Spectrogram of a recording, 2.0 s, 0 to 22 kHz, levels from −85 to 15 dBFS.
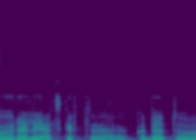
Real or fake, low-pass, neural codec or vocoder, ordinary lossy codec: real; 7.2 kHz; none; Opus, 16 kbps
